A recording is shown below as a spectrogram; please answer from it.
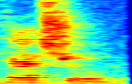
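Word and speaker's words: כשר: The two English words, seem right, are one primitive Hebrew root word, kashur. Spell it for us.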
